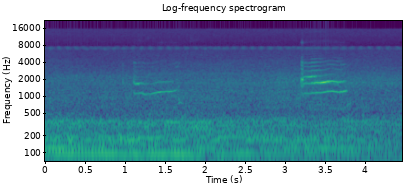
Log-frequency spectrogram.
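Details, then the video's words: Little ginger cat with a white cat, just before feeding with other cats: two clear meows, the first short and falling, the second longer and richer, about two seconds apart over low rumbling background noise. "little ginger cat meows with the white cat"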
